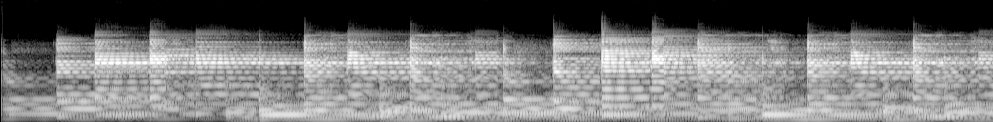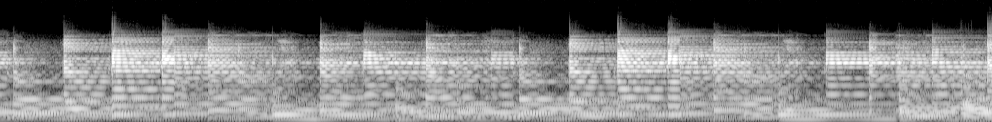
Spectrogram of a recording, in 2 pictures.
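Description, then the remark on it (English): Steady music played with the reverb effect on, drenched in reverb, with sustained, washy tones and a rhythmic pulse blurring together. Loud and continuous throughout, with no voices. “The reverb on.”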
